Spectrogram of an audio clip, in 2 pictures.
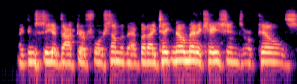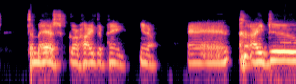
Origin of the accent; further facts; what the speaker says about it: Brooklyn, New York, United States; I'm originally from Brooklyn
